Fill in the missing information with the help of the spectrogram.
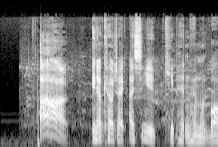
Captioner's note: yells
